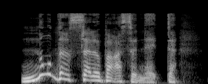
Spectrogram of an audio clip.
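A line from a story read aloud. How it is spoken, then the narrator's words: Grumbled. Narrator (French): grommela Agatha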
